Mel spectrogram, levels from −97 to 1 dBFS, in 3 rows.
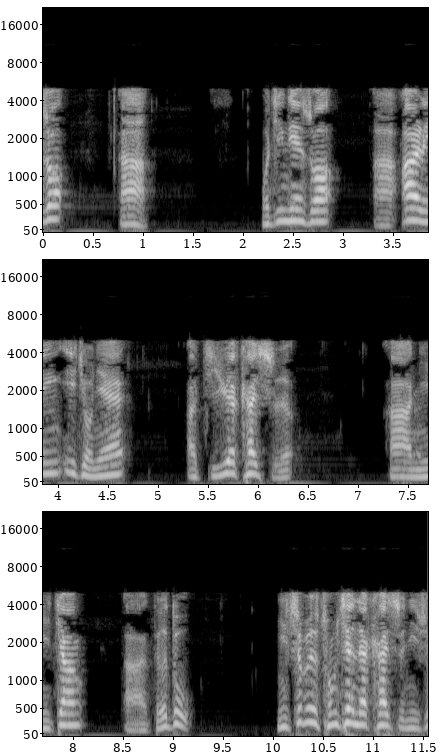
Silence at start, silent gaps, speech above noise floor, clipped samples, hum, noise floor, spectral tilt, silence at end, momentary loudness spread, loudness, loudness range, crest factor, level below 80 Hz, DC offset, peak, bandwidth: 0 s; none; 57 dB; under 0.1%; 50 Hz at -55 dBFS; -78 dBFS; -8.5 dB/octave; 0 s; 16 LU; -20 LUFS; 5 LU; 22 dB; -56 dBFS; under 0.1%; 0 dBFS; 5.4 kHz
